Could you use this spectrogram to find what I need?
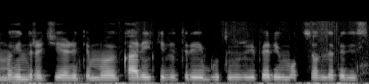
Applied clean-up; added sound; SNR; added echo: none; Dog; 11 dB; none.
